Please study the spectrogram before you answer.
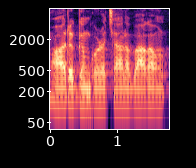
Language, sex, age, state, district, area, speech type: Telugu, male, 30-45, Andhra Pradesh, Chittoor, urban, spontaneous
